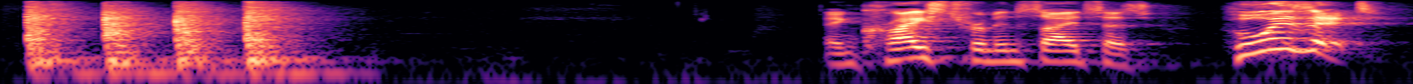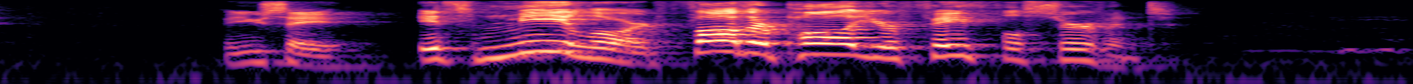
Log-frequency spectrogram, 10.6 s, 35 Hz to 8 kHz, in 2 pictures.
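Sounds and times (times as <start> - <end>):
firm knocks on a door: 0.1 - 1.4
speech: 3.1 - 5.2, 6.1 - 9.8.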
